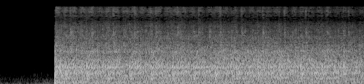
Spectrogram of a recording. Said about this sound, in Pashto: د مالونو ډک دا ګاډي د تورخم په دروازه افغانستان ته دا وړېدو په انتظار دي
